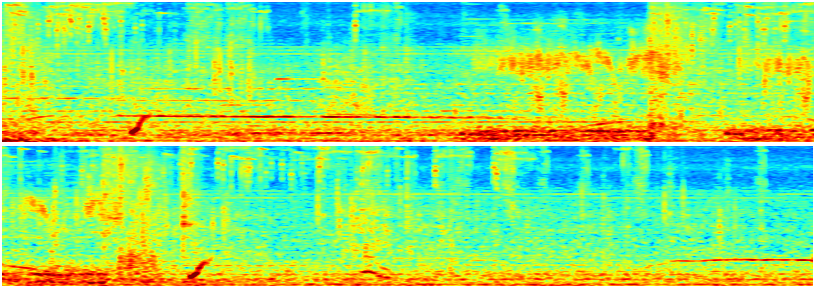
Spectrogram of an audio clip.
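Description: Small coins clink and chime again and again.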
